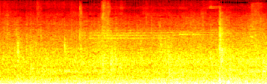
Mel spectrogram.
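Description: A large building fire burning: a steady low rumble with a few sharp cracks and pops, the loudest just before the end.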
